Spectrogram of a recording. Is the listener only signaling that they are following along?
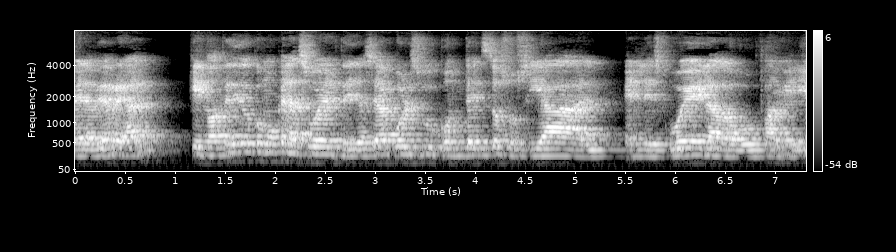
No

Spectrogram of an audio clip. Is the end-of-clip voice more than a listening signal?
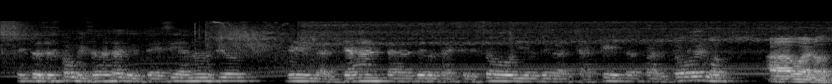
Yes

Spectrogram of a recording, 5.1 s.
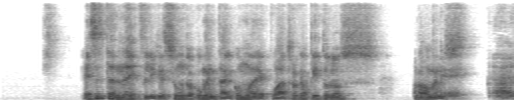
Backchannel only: No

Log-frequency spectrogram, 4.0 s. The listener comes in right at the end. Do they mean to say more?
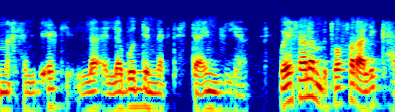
No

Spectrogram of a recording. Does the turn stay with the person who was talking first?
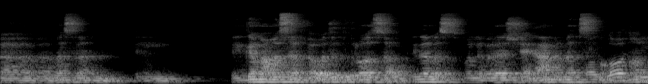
Yes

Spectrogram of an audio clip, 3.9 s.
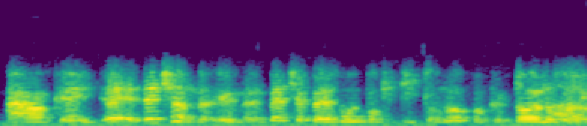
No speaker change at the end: Yes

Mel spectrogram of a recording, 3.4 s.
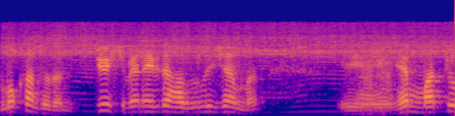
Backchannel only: Yes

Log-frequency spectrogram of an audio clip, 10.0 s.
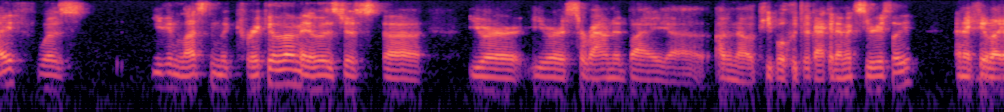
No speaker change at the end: Yes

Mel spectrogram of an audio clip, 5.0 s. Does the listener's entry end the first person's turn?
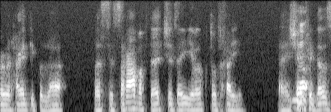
No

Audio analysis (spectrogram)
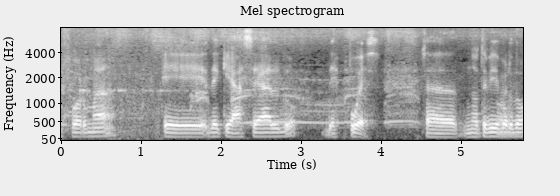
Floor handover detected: No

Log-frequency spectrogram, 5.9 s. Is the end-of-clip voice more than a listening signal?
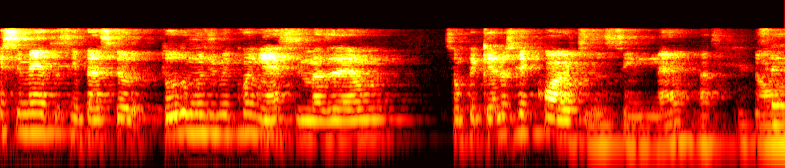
Yes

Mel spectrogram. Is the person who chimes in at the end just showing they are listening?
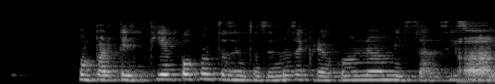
No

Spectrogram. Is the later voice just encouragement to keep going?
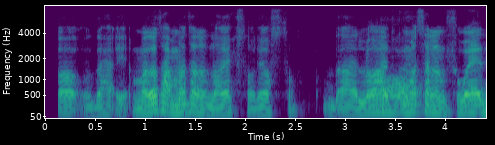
Yes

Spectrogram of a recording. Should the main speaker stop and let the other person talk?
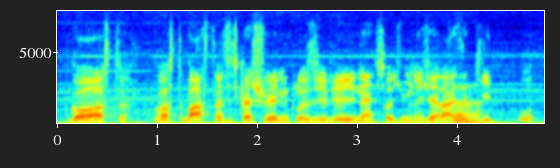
No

